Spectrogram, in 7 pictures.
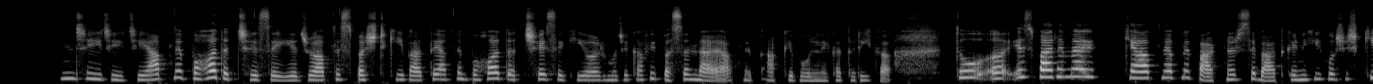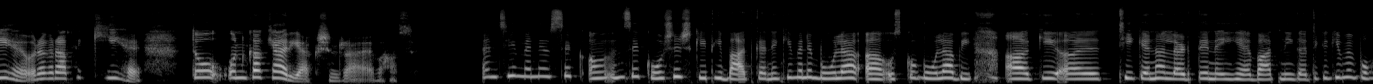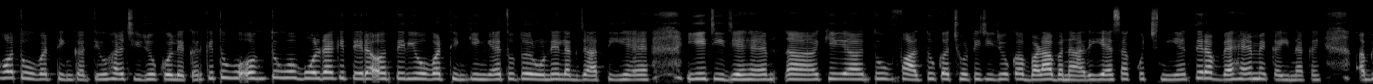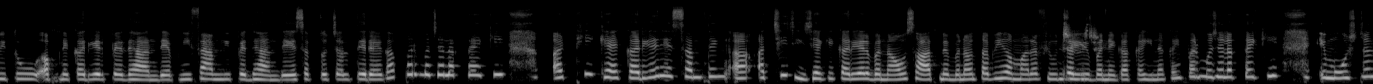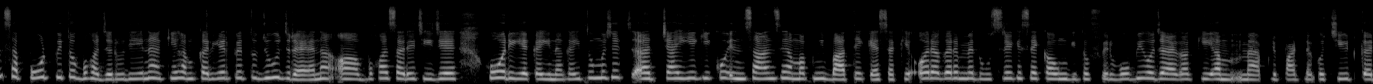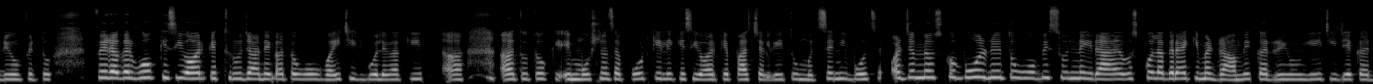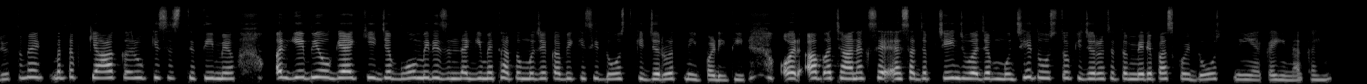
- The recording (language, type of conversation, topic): Hindi, advice, साथी की भावनात्मक अनुपस्थिति या दूरी से होने वाली पीड़ा
- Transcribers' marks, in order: tapping; in English: "पार्टनर"; in English: "रिएक्शन"; in English: "ओवरथिंक"; in English: "ओवर थिंकिंग"; in English: "करियर"; in English: "फैमिली"; in English: "करियर इज समथिंग"; in English: "करियर"; in English: "फ्यूचर"; in English: "इमोशनल सपोर्ट"; in English: "करियर"; in English: "पार्टनर"; in English: "चीट"; in English: "थ्रू"; in English: "इमोशनल सपोर्ट"; in English: "चेंज"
